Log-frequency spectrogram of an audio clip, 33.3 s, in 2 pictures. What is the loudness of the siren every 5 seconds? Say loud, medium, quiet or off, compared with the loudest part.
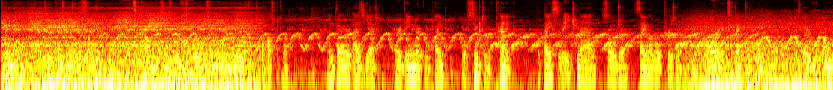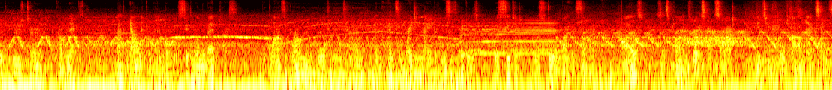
medium, medium, medium, medium, loud, loud, loud.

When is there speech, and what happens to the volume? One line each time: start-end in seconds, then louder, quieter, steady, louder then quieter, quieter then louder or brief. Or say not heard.
0.0-5.8 steady
6.5-33.2 steady.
